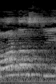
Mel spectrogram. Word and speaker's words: honesty: இப்போ இங்க பாருங்க, dash அப்புறம் honesty அப்படின்றது honesty அப்படின்னு சொல்லும்போது here h is silent. கேங்க h அப்படின்னு இருக்கக்கூடிய அந்த லெட்டர் என்னவா இருக்கு, நேரத்துல சைலண்டா இருக்கு. அப்ப நம்ம சொல்லும்போது எப்படி சொல்லணும், honesty அப்படின்னு தான் சொல்லணும்.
